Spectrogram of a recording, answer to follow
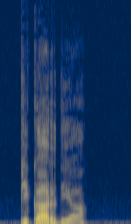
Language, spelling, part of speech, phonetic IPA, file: Polish, Pikardia, proper noun, [pʲiˈkardʲja], Pl-Pikardia.ogg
